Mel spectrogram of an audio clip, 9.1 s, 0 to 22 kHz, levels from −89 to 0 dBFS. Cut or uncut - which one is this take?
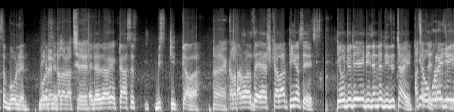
uncut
